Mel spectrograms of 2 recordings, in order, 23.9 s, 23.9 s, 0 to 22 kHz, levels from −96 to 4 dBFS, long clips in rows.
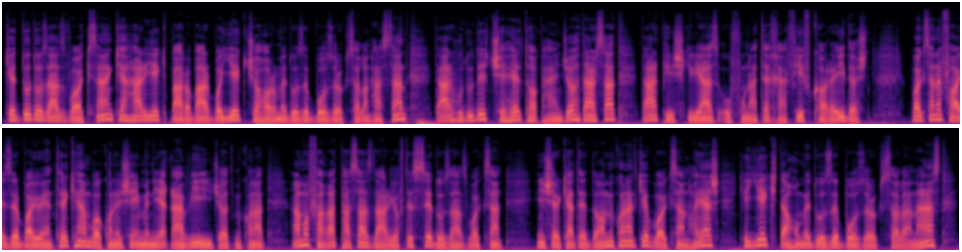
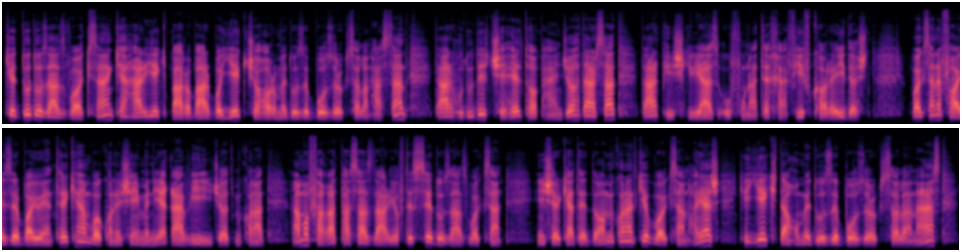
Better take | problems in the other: first | thin; very; fading below 350 Hz

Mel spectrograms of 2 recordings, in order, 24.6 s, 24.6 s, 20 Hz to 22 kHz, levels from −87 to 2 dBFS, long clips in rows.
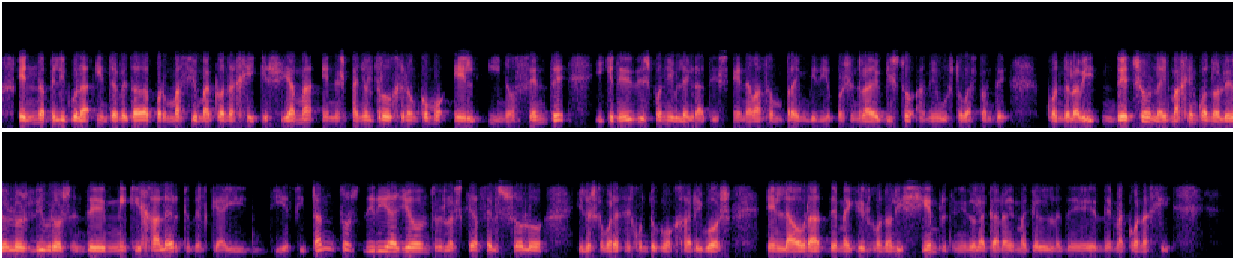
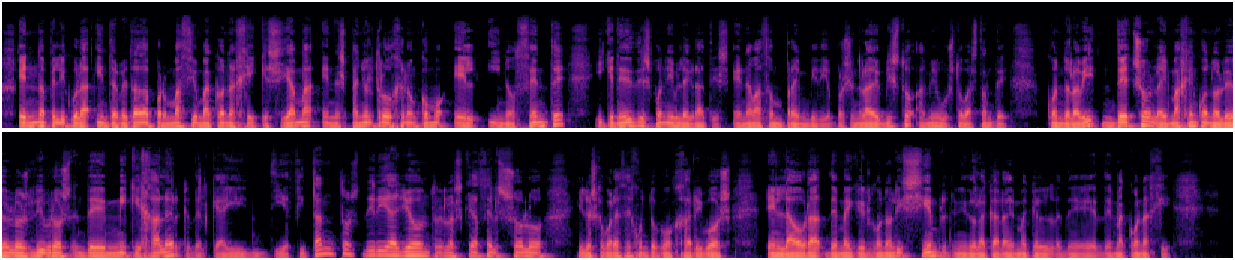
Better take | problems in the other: second | phone-call audio

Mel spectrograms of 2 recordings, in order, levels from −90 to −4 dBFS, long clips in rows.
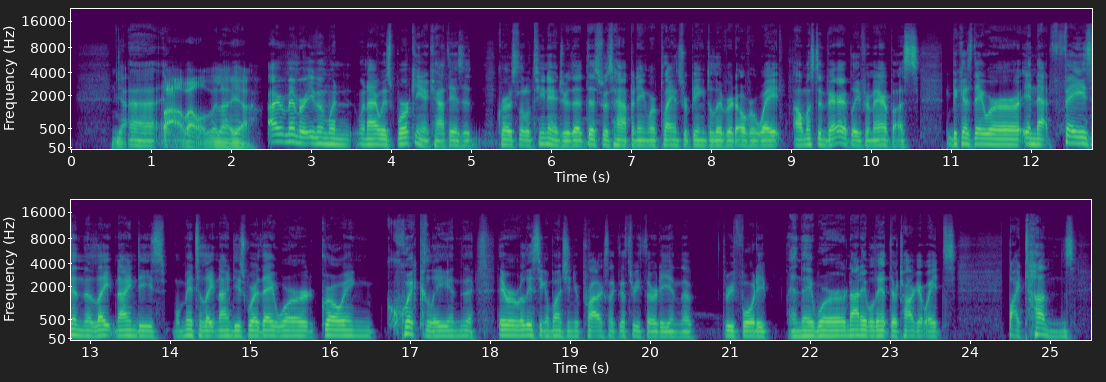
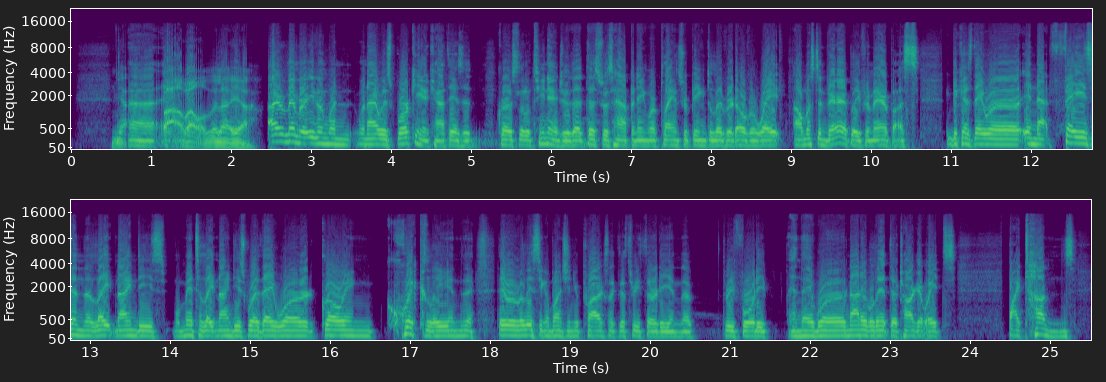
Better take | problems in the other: first | distortion; heavy; 16% of the sound clipped

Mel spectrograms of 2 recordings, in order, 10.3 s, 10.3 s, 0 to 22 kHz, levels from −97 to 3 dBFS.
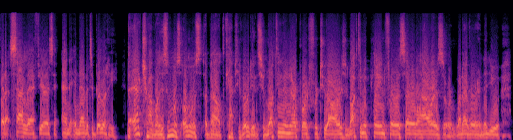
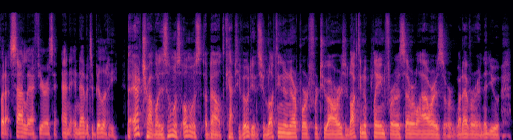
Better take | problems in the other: second | distortion; heavy; 18% of the sound clipped

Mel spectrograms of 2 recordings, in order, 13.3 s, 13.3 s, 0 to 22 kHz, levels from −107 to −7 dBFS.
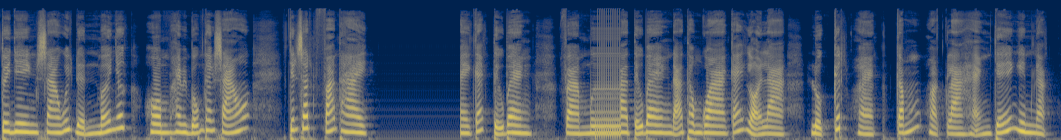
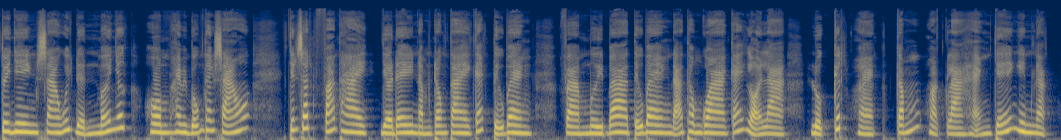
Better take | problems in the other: second | audio freezing; at 5 s for 1 s and at 7.5 s

